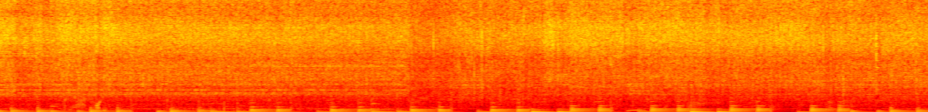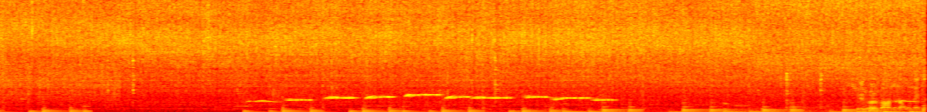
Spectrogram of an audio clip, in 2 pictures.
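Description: Pork belly sizzling on a grill at a riverside campsite in Gapyeong, a steady close crackling fry running throughout, with rhythmic patterned background music and a brief whistle-like tone in the middle.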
